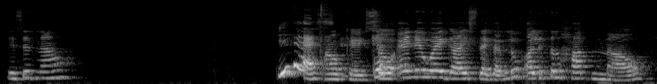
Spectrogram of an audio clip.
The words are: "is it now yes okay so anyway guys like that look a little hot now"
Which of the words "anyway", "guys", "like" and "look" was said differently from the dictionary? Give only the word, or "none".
guys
